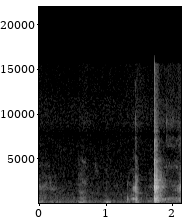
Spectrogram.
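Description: A single sharp click near the end, after a few faint ticks.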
